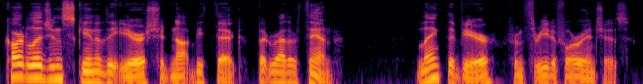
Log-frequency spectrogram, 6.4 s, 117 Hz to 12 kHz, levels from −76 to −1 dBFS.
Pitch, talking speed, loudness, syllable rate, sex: 105 Hz, 205 wpm, -19 LUFS, 5.4 syllables/s, male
